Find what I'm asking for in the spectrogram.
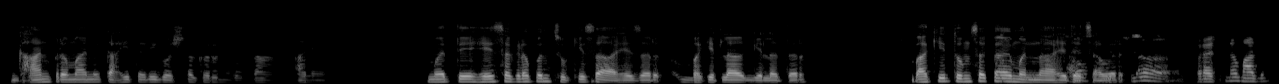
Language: Marathi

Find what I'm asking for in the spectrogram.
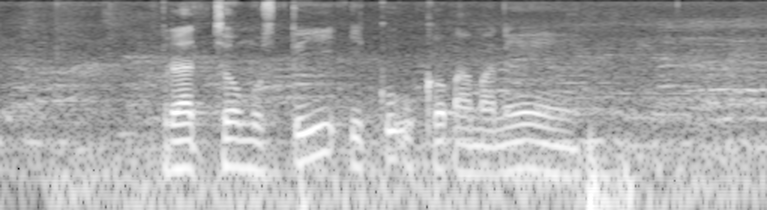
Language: Javanese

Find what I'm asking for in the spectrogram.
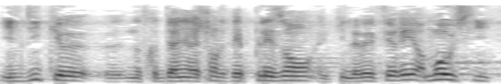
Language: French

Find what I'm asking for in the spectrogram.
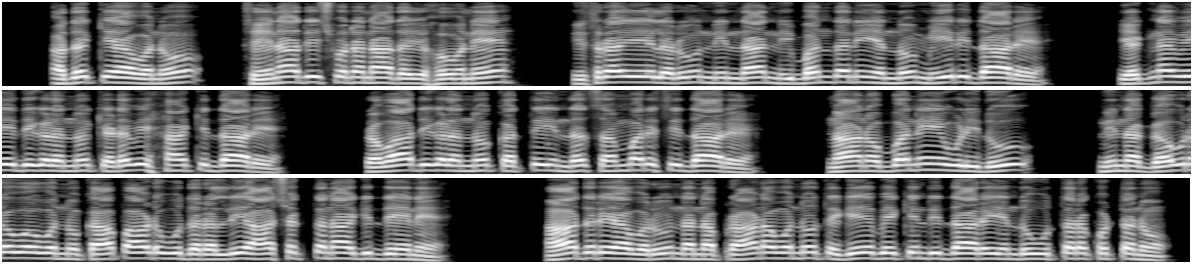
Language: Kannada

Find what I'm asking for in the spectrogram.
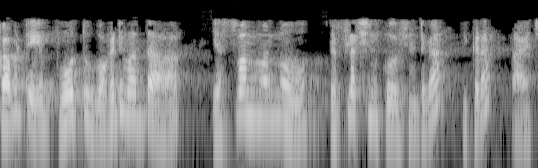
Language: Telugu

